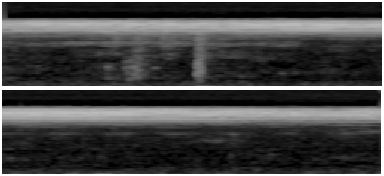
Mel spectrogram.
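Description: A cicada drones in a loud, steady, high-pitched buzz that never lets up.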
